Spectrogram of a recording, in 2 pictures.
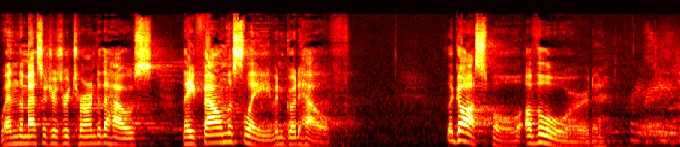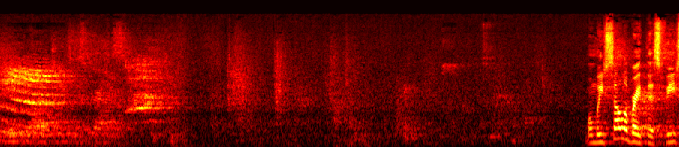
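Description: A man speaks and chants at a lectern, heard in an echoing room.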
